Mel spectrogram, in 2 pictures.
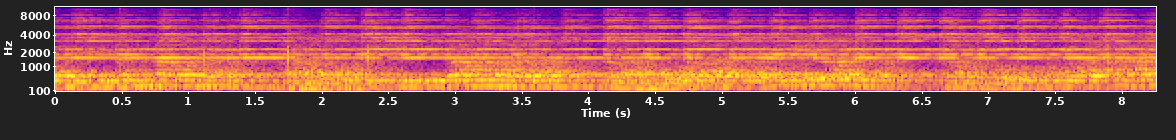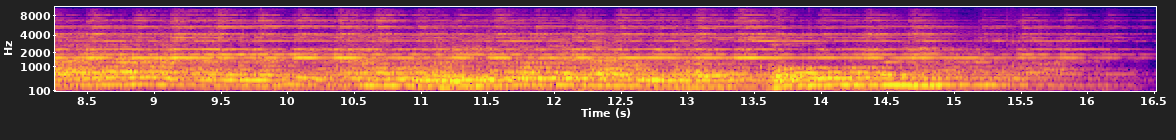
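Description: Metal temple bells and ghanta gongs ring steadily through a Mahavir Janma Kalyanak celebration at a Jain temple in Ahmedabad, a dense shimmering wash of sustained tones with chanting voices mixed in, fading out at the end.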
